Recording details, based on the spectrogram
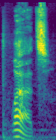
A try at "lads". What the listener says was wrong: Lads. You got to say like not air, because I don't know. You put a really weird sort of sound on the A.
